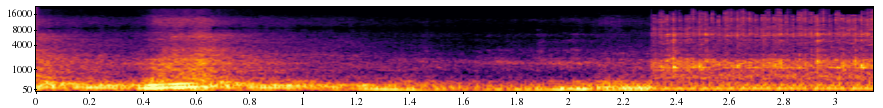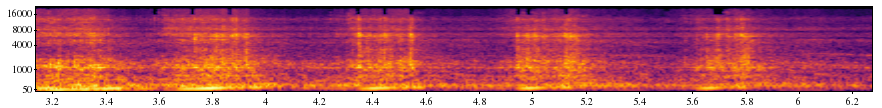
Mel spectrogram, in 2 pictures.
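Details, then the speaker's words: Datsun 240Z turbo diesel swap, after crash repairs and intake mods: clean repeated rev blips rising and falling evenly, no knocks or misses. Normal running. "And I'll let that run for a few seconds, and it should fire right up. Started right up. Right? Sounds good."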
